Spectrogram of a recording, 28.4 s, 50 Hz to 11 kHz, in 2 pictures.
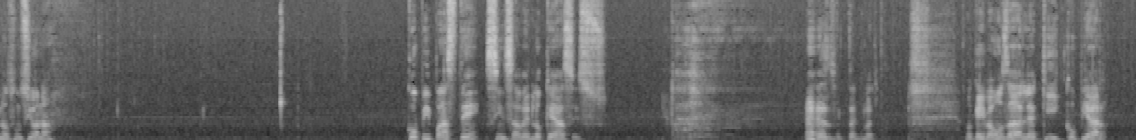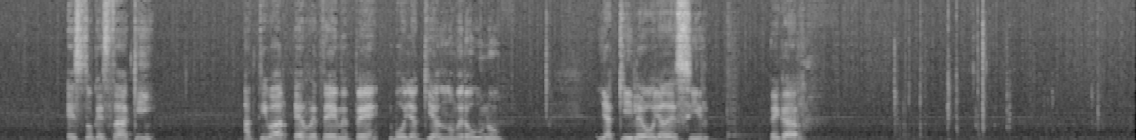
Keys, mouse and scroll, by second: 1.3-11.1 drag, 15.2-16.2 scroll up 1, 16.2-17.0 scroll up 1, 17.0-18.7 scroll up 1, 20.1 click, 26.1 ctrl+v, 28.3 Up.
